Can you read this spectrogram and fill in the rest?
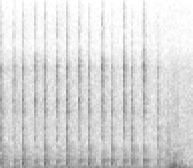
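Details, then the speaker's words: Car: quick tinny metallic rattle, about nine taps a second, from a loose skid plate bolt that can be mistaken for a shock absorber, control arm or ball joint fault. "Isso aqui faz tu pensar que é amortecedor que a bandeja que é pivô que é tudo que tu imaginar é às vezes não parafusinho bem aqui ó"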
